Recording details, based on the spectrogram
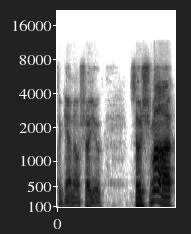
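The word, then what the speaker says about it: שמע: i'll show you so schma i am you'll notice is kind of a silent a silent letter it's not exactly silent again language scholars say the ion was actually supposed to be pronounced as what they call a glottal stop which means that you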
